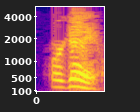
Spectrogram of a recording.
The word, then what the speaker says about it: orge: The Greek word for anger is orge, O-R-G long E.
